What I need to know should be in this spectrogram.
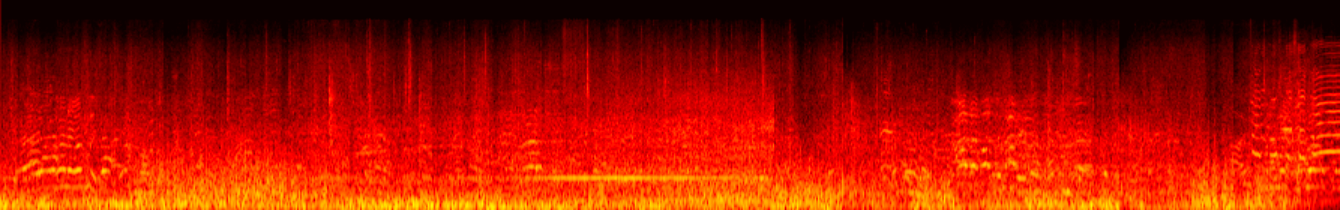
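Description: A crowd of young men shouts and chants outdoors.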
